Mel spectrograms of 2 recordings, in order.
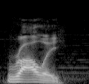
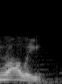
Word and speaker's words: Raleigh: Raleigh. – Okay. Mike Maniscalco? – Here in Raleigh. – Kenny Albert? – In Raleigh. – See? – North Carolina. – It's not Raleigh.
